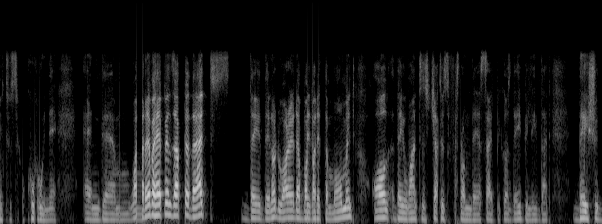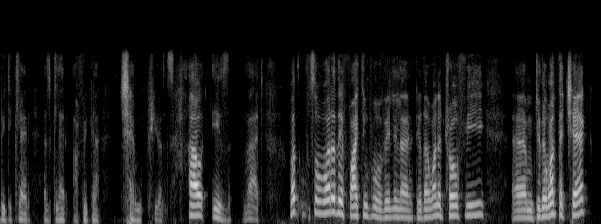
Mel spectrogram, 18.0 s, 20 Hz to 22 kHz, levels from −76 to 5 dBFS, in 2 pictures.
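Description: The whole speech clip carries heavy Opus voice compression, sounding like about 10 kbps SILK: nothing above 8.6 kHz, with a muffled, hoarse, slightly robotic edge. Chunks out of order jumble the sound at 0.34 to 0.60 s, before "happens after that they" at 1.79 to 2.13 s, between "they they're not worried" and "at the moment" at 4.61 to 4.78 s, and between "they want is" and "their side because they" at 6.57 to 6.91 s. Each time an 85 ms chunk plays one to three chunks late, giving a garbled moment with hard joins.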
